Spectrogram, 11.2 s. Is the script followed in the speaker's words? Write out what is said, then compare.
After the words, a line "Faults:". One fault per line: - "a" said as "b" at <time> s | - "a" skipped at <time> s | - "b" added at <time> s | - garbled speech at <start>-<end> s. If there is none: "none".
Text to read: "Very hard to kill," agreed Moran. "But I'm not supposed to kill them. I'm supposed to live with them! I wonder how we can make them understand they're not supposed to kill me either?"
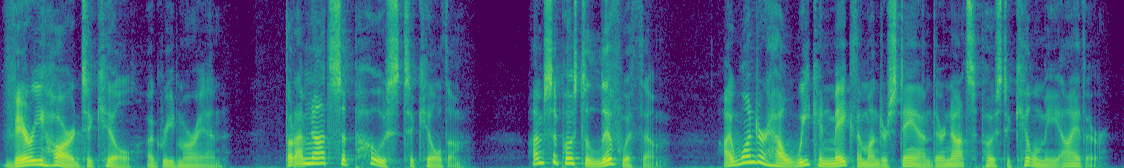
"Very hard to kill," agreed Moran. "But I'm not supposed to kill them. I'm supposed to live with them! I wonder how we can make them understand they're not supposed to kill me either?"
Faults:
none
